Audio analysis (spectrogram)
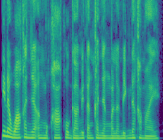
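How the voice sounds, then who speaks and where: A woman reads a dramatic first-person romance story as its narrator. Her voice is fairly low and very mellow, in a very dry recording with no room sound. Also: steady tone, fairly quick, no room sound.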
